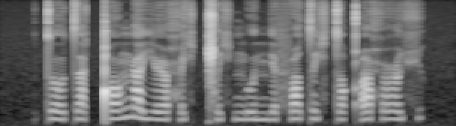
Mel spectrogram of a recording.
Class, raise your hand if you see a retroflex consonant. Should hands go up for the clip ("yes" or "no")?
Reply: no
